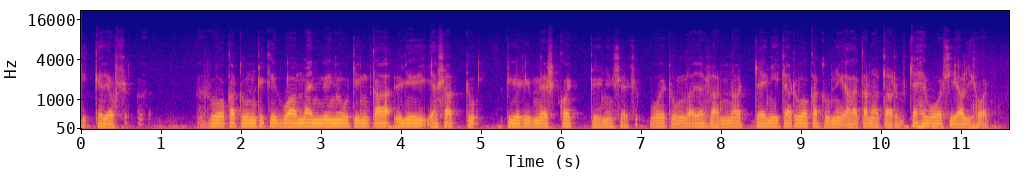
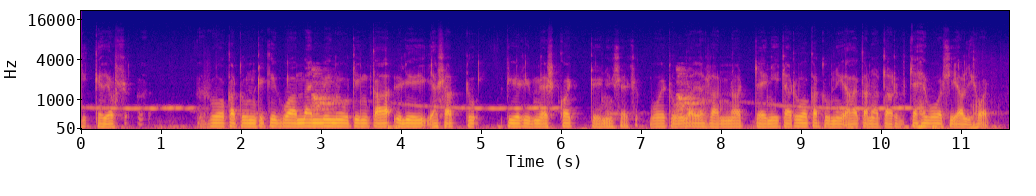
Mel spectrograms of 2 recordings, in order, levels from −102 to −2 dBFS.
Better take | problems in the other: first | background sound (Dog); 16 dB below the speech

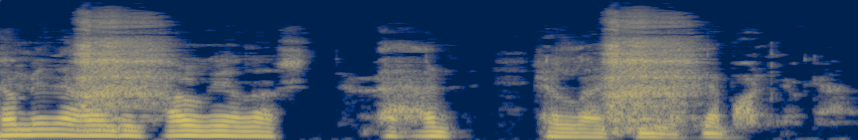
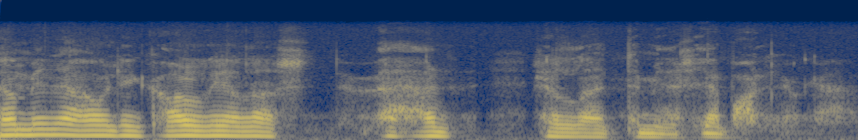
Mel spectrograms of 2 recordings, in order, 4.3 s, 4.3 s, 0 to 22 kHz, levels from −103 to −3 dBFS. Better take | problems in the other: second | noise reduction (classical method Wiener filter)

